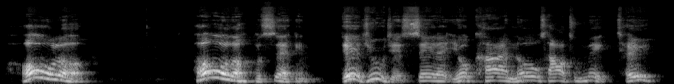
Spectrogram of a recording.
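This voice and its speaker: A man voicing a nervous, easily shocked human interviewer who exclaims in a high voice, in a narrated monster story. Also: big pitch swings, slow pace, a little mellow. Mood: astonished.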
